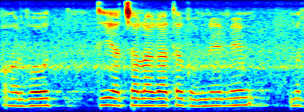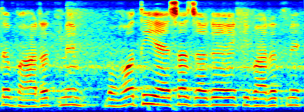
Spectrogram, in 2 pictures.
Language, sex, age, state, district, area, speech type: Hindi, female, 30-45, Bihar, Vaishali, urban, spontaneous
